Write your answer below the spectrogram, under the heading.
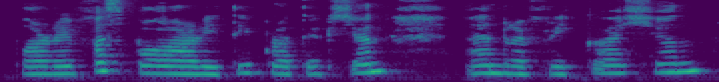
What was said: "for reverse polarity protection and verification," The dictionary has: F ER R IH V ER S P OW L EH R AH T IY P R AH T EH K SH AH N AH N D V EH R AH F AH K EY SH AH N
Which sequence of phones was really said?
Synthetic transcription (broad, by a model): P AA R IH F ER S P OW L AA R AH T IY P R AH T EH K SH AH N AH N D R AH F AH K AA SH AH N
